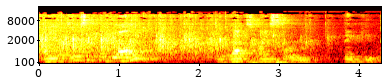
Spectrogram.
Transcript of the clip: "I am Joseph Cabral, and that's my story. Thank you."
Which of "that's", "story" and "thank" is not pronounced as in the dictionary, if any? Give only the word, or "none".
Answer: none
